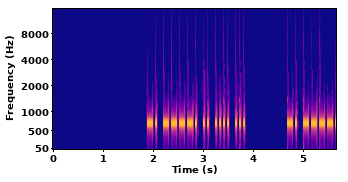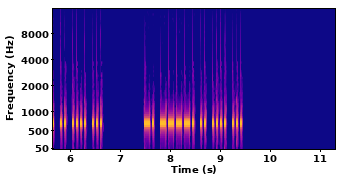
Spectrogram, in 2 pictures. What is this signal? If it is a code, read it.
Morse code, heard as a keyed tone, about 32 wpm, 700 Hz. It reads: N9IHS N9IHS N9IHS
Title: USA Call Signs - 5 Characters - Repeated 3x - 30wpm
